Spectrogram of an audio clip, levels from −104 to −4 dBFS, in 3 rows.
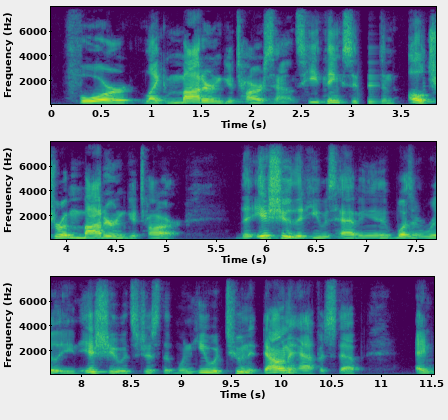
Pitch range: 105-130 Hz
